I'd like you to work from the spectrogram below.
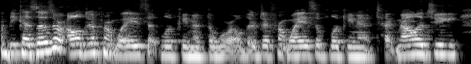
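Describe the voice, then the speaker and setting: With a slight Texan accent, a woman speaks using ordinary pitch variation. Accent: Texas accent, slight. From Texas. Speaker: tech speaker. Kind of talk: talk to a user group.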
